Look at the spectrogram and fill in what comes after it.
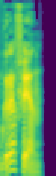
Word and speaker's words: графен: одномерной пленки под названием графен, не путать с графином, хотя по-английски звучит именно как графин, английское «е» читается как русское «и», не что иное, как один корж из того самого торта «Наполеон», один слой в графите.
